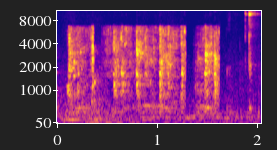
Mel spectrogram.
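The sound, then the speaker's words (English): Water splashes in a series of short, irregular bursts, like a hand sloshing through a filled tub, moderately quiet, with no one talking. “I was just splashing water now.”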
